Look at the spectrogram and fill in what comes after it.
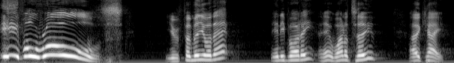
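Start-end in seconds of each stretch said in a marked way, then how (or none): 0.0-1.7 high, loud, slow, gloating villain yell. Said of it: "yells out that famous line".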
